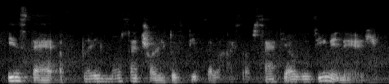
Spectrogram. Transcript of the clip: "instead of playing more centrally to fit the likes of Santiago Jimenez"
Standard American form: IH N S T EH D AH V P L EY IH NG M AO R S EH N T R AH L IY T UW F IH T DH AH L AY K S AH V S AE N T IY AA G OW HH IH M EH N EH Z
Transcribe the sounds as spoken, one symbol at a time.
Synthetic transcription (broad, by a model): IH N S T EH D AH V P L EY IH NG M AO S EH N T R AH L IY T UW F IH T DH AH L AY S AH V S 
